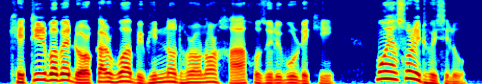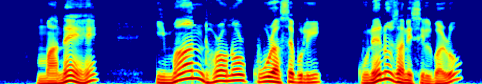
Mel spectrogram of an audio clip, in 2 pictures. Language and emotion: Assamese, surprised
